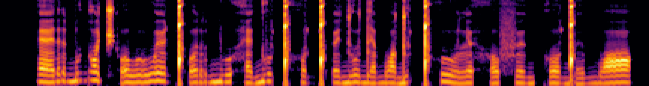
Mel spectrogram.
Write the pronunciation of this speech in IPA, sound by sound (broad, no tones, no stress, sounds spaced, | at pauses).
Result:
ɛ r b ə ɡ ɔ t͡ʃʼ o w u w ø ǃʼ o r b u h ɛ ɡ u ǃʰ o ǃʼ ø d u d ɛ b ɔ d u ǃʰ u l ø h o f ø ɡ k o ɡ͡ǃ ø b ɔ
